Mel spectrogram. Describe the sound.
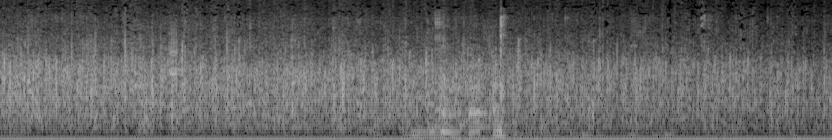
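Sustained applause from a crowd, a dense, steady patter of many hands clapping at once for several seconds, fairly close and loud, with faint voices mixed in.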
